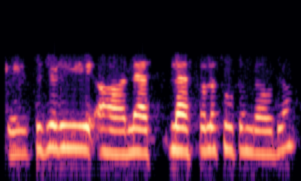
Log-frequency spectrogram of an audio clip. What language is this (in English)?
Punjabi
